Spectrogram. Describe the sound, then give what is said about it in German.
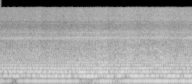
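A camera-carrying drone flies outside near a window, giving off a steady, even buzzing whine with layered harmonic tones that hold continuously and loud for the whole two seconds. “Es braucht lediglich eine Drohne.”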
